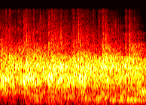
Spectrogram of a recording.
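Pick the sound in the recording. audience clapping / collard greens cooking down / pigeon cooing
audience clapping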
